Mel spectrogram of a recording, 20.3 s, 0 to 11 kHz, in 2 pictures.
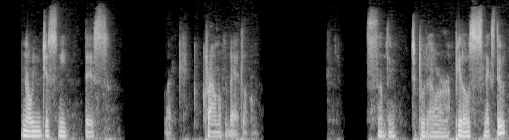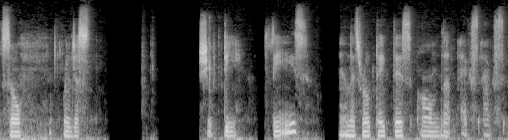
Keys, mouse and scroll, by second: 5.9 middle click, 14.5 shift+d, 17.6 r.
